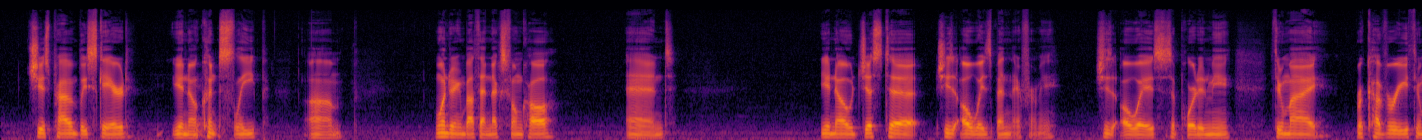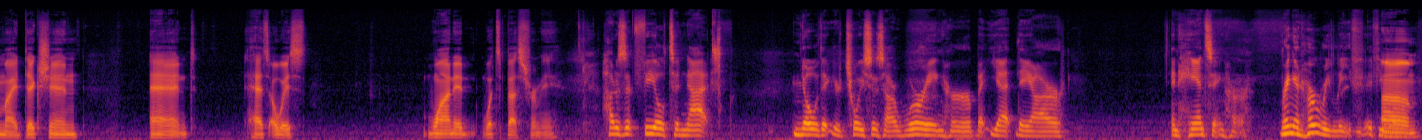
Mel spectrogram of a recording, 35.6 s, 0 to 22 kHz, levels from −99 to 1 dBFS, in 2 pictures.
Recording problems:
none

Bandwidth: 16.5 kHz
